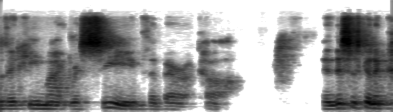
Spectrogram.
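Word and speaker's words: בְּרָכָה: pronounced be and the word for blessing is pronounced to Baraka so uh Jacob is pretending to be the beora so that he might receive the Baraka and this is going to come back later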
